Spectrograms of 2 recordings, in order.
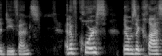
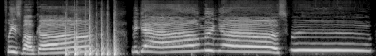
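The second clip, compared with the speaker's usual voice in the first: drawn-out, loud ringside announcer build; big game-show guest introduction; hyped announcer intro; 8 semitones higher, 7 dB louder, much slower than usual. Pretend. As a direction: stretch the name, climbing high into a whoop. Show host hyping guest's entrance.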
